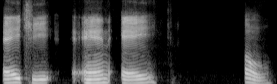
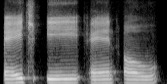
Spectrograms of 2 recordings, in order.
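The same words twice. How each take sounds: First: Corrected spelling. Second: Wrong spelling. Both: Shown as a demonstration.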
